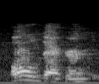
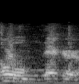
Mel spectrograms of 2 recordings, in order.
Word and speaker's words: Old Decker: He'll give you the name of the All-Decker It's Old Decker, although it is spelled OLD, but it's more emphasis on the Decker.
